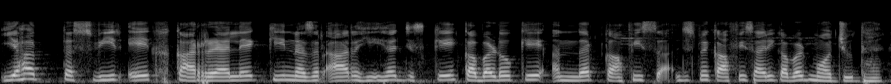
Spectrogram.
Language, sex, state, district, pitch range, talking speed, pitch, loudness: Hindi, female, Uttarakhand, Tehri Garhwal, 180-205 Hz, 140 wpm, 190 Hz, -23 LUFS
